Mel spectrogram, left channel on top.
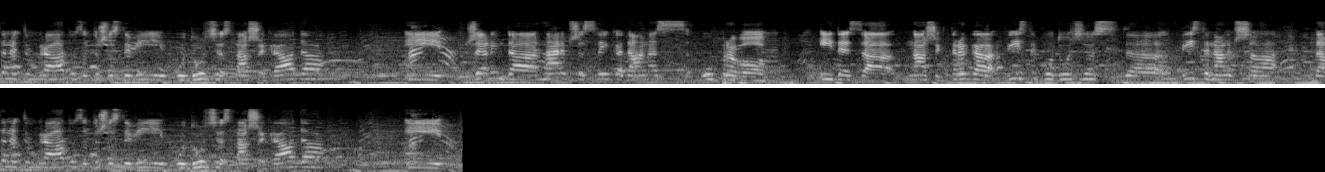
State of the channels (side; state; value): right; drops out; at 4.7 s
